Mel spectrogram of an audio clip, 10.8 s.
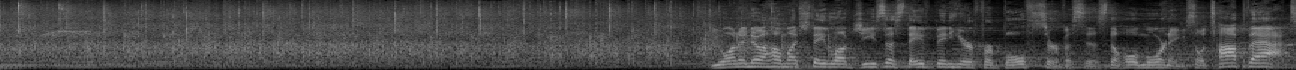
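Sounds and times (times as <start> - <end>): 
church congregation in Des Moines applauding to welcome visiting guests from Denmark: 0.0 - 7.2
speech: 5.9 - 10.8.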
